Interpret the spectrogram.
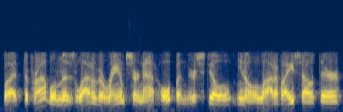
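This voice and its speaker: A man's voice: mid-range voice, moderate pace, no echo. A man joining a radio show as the outdoors guest, a little winded and rambling with lots of fillers. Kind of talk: casual radio chat. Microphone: phone line. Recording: tinny phone line, dry.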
